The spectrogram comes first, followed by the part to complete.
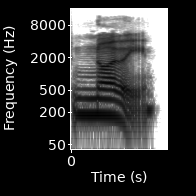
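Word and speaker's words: Noilly: was created by Joseph noi it's probably no I don't think you pronounce two L's when they're next to each other Joseph no let's see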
